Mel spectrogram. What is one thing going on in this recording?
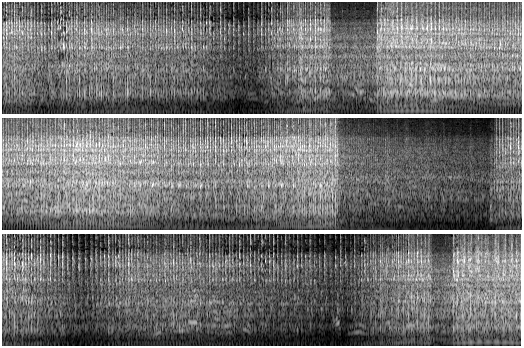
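A tractor engine rumbles and revs hard, straining under load.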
